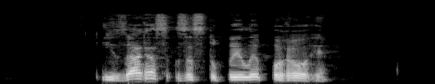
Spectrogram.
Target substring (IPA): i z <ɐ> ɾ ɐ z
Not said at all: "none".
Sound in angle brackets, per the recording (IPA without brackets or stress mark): ɑ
